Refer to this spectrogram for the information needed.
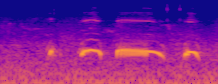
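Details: Decoy spotted dove calling to draw in wild birds. One full cooing phrase: brief low note, arched coo, extended mellow coo sliding down, and a final short coo, against faint rumbling background.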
